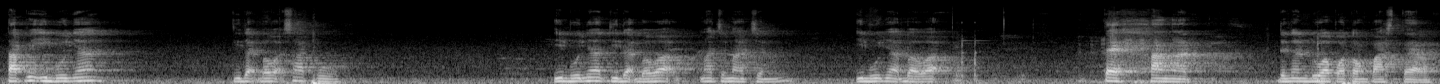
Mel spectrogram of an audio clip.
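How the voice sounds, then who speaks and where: A middle-aged man with a Jakarta accent preaching a sermon as a lively storyteller who acts out voices and swings from loud to hushed. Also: mid-range voice, slow pace, long pauses, slight background noise. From Indonesia. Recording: echoey hall with long reverb.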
